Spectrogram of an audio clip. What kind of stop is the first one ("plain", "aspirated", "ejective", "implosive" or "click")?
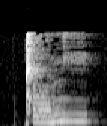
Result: click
